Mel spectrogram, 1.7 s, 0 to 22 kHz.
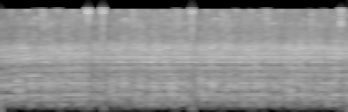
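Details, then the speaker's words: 1980s BMW 6-Series E24 CSi manual coupe, parked since 2001, cranked with the spark plugs out; sharp snapping cracks at a steady rhythm as the engine spins; strong ignition spark. "okay you've got a serious spark I can hear it"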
